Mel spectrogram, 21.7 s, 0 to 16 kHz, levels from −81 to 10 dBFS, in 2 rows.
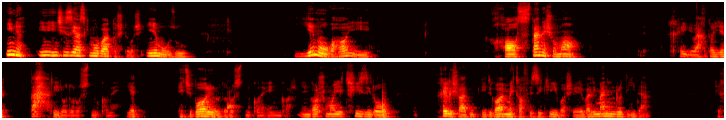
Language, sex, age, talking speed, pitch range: Persian, male, 30-49, 120 wpm, 120-190 Hz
